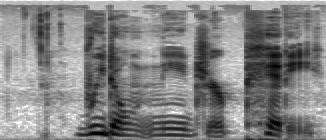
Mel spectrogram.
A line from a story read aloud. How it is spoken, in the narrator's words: Crowpaw growled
